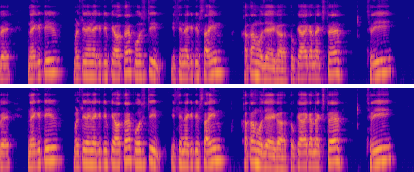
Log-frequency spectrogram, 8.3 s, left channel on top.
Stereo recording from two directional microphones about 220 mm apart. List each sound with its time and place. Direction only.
0.0 s speech: 50° right (ahead or behind)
